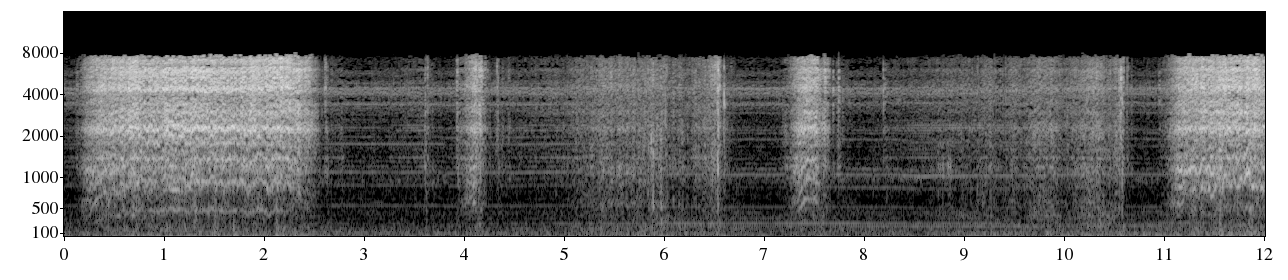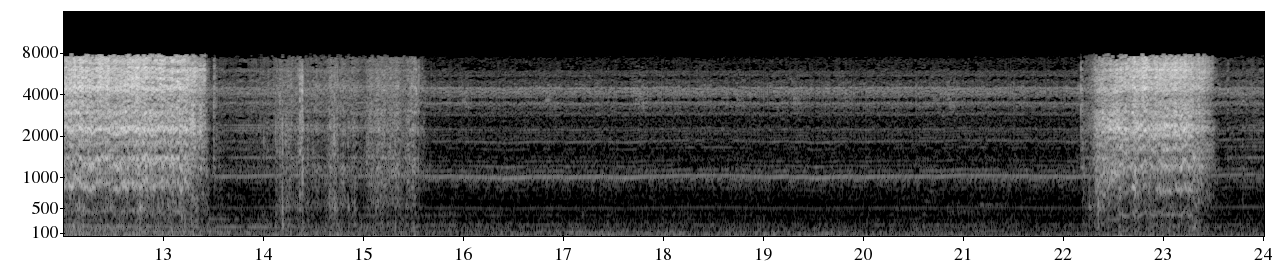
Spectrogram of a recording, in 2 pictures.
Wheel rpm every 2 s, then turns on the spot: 90, 20, 10, 10, 10, 50, 80, 10, 0, 0, 0, 50.
2-6 8-10 14-16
